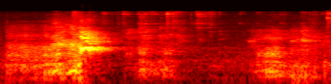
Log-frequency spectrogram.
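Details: Cairn Terriers, pet dogs at play indoors; one loud, harsh bark near the start swelling and fading, then softer yips and a second smaller burst toward the end.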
